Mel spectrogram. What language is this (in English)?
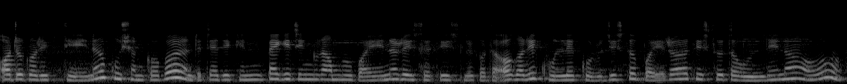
Nepali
